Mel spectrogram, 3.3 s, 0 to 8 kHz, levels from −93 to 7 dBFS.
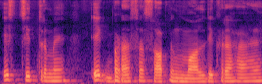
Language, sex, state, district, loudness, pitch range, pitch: Hindi, male, Uttar Pradesh, Lucknow, -19 LUFS, 115-140 Hz, 130 Hz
